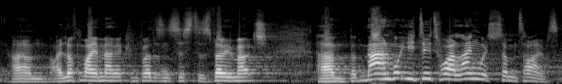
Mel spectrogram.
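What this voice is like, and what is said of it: British English accent. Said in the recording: “As you can hear from my accent, I'm not from the States or anywhere else. I'm from the UK, United Kingdom.”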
